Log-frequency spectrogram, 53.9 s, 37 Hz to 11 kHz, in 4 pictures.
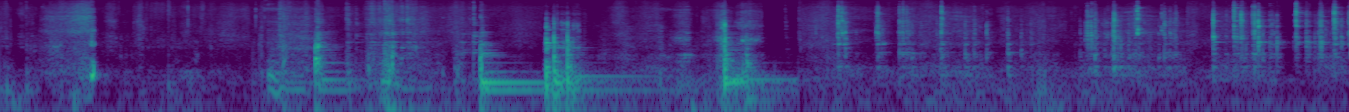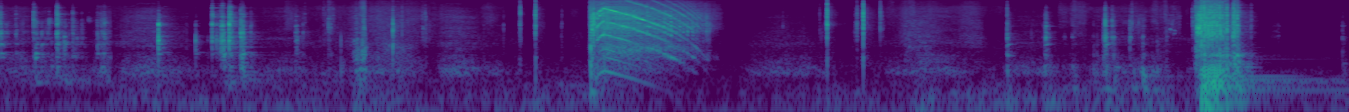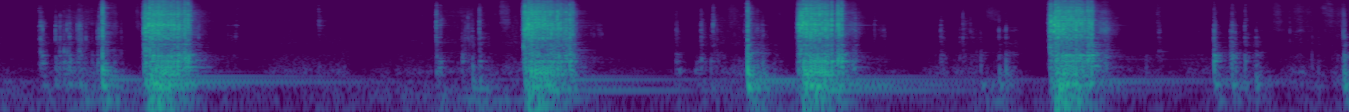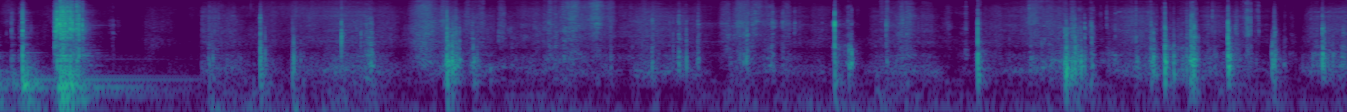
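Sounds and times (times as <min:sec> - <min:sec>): electric impact wrench bursts: 0:19.4 - 0:20.7
motor winding down whine: 0:19.4 - 0:20.7.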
